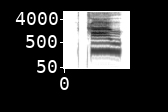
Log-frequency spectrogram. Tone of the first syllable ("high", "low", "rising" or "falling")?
high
